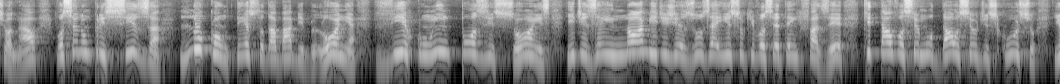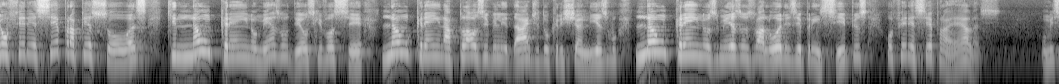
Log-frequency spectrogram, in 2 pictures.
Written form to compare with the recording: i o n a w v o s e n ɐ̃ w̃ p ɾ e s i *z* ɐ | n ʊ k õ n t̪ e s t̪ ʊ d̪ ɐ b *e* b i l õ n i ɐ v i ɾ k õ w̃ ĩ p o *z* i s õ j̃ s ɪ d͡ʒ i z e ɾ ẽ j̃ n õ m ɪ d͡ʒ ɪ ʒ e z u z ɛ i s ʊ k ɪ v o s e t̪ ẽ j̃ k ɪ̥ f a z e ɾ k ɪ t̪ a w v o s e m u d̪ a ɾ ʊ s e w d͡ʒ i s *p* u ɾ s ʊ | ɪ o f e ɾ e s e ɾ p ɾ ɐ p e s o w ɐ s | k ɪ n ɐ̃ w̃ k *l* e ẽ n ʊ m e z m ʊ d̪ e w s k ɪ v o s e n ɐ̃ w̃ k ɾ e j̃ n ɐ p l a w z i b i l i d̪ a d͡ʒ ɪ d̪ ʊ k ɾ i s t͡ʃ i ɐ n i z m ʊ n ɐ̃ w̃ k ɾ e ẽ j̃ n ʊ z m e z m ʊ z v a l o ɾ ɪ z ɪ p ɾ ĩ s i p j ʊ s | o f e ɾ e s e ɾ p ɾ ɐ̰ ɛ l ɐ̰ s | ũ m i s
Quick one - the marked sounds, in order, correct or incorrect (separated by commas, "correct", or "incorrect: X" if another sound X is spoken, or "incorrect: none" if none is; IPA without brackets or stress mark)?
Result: correct, incorrect: a, correct, incorrect: k, incorrect: ɾ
